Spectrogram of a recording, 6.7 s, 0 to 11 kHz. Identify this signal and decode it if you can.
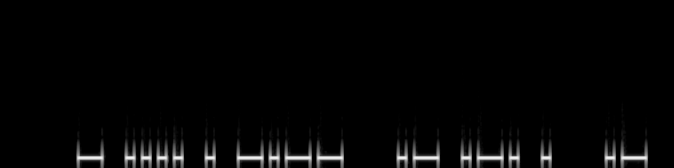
Morse code, heard as a keyed tone, about 15 wpm, 700 Hz. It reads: THEY ARE A
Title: Sentences from Top 1200 Words 15wpm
